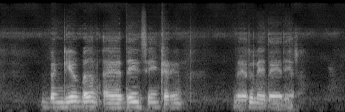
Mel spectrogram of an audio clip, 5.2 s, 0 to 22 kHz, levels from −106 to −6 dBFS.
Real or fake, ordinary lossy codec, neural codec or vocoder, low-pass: fake; none; codec, 44.1 kHz, 2.6 kbps, DAC; 19.8 kHz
